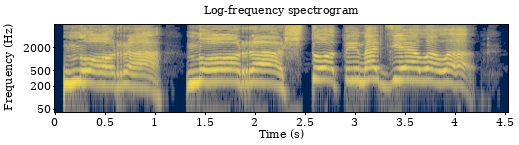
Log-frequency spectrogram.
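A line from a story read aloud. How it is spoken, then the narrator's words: Frantic shouting. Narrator (Russian): кричал я, обезумев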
